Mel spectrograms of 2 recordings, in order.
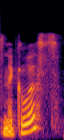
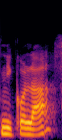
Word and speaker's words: Nicolas: I actually end up saying Nicholas a lot in interviews too, because in English it's always Nicholas. – Right. – And in French it's Nicolas.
